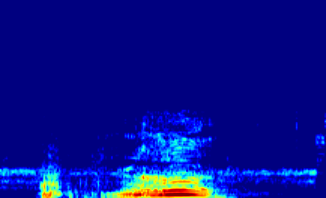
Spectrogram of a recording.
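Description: Slowed-down slow-motion audio: a short low thump about half a second in, then a single vocal sound stretched into a very deep, drawn-out call that rises and then falls in pitch.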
